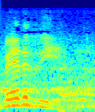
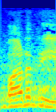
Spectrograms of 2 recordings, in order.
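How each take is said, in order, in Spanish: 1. La primera vocal suena como 'e'. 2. La primera vocal suena como 'a'. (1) "es Verdi" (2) "¿por qué pronuncia mal? No es Bardi"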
